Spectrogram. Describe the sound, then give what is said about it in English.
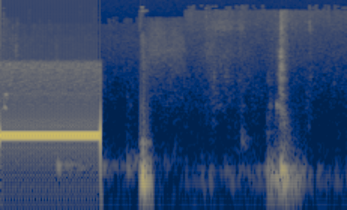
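A telephone ringing tone, as a call is placed to a guest, sounds as one steady, loud electronic beep for under a second, then cuts off abruptly, followed by a couple of soft, low thumps and clicks. “…, and that is attempt to get one Zach Willis on the phone, not in studio, but on the phone.”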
